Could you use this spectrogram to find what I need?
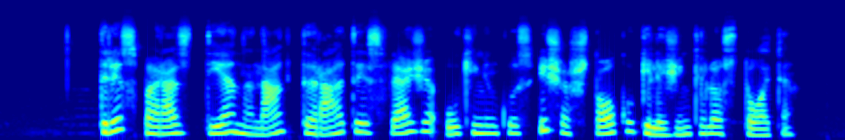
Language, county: Lithuanian, Vilnius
